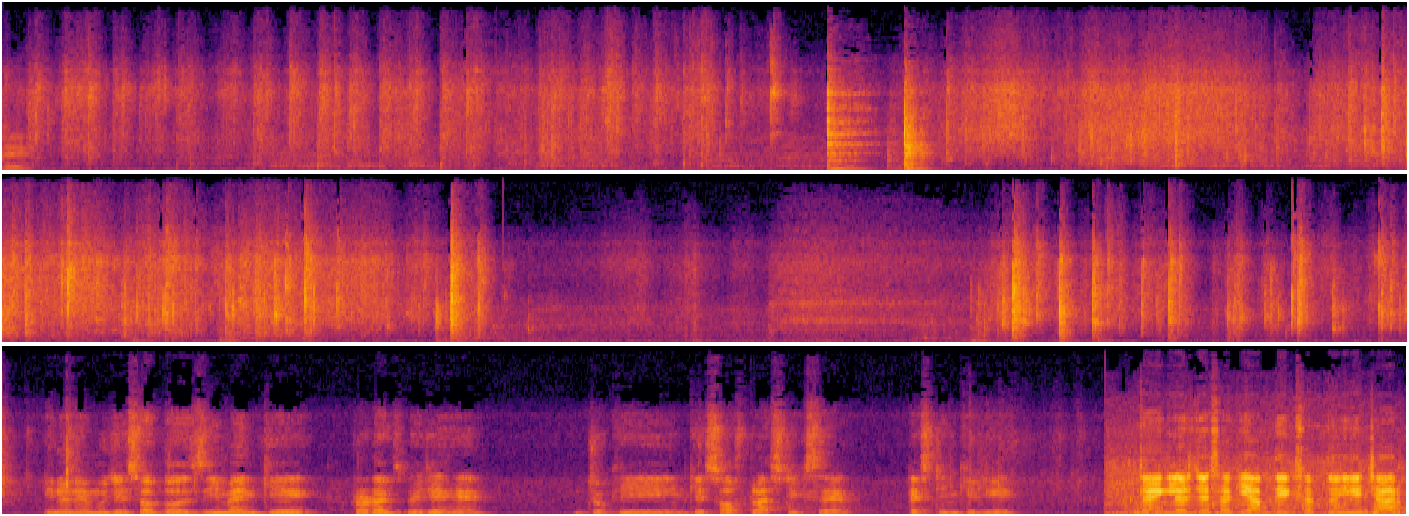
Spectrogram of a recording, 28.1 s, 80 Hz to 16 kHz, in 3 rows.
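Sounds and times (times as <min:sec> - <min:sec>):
plastic packaging rustling: 0:00.0 - 0:05.1, 0:06.2 - 0:12.8, 0:15.8 - 0:18.9.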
